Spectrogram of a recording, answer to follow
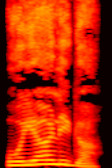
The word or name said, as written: ಒಯ್ಯಾಳಿಗ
